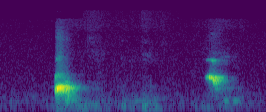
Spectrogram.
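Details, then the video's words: Playing Cavalier King Charles Spaniel puppies raised indoors in a home pen give two short, bright yelps, the first louder, separated by roughly one and a half seconds of quiet. "Cavalier Puppies Live: Puppies Playing"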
